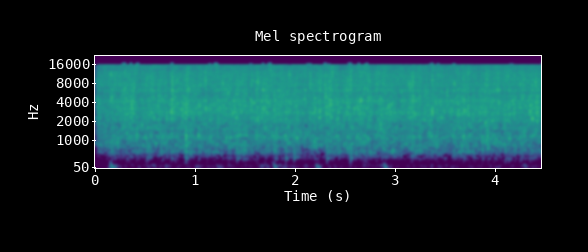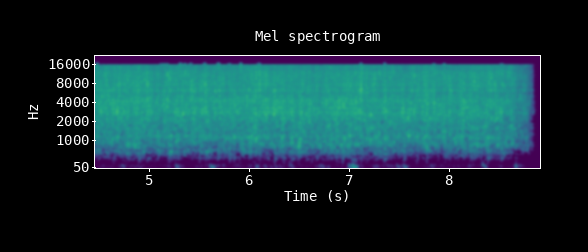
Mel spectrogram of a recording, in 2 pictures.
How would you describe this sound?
Small Water Spring
creek, nature, spring, water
